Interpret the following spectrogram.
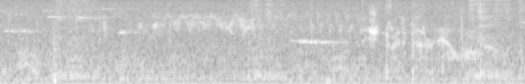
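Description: Near silence with faint birdsong: a few short whistled notes and chirps from birds, one slightly louder chirp a little past the middle.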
